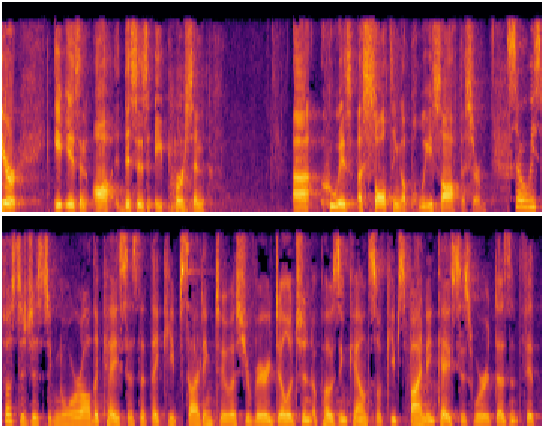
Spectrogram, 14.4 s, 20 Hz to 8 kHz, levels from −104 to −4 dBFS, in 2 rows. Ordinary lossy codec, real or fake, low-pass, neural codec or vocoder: MP3, 48 kbps; real; 7.2 kHz; none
